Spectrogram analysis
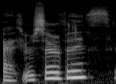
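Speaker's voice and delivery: high, loud upbeat welcome; a cheery hostess opening her show; bright channel intro. Acted. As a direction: greet the viewers with big energy.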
